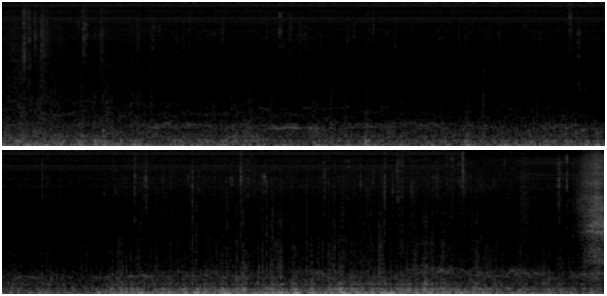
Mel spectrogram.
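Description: Faint low rumbling ambience with a few soft footsteps near the start; the rumble swells a little about seven seconds in.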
